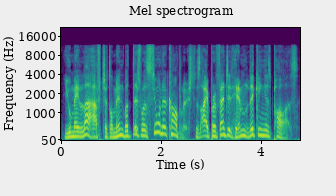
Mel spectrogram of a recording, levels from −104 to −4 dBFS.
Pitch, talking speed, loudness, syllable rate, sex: 175 Hz, 200 wpm, -18 LUFS, 5.2 syllables/s, male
